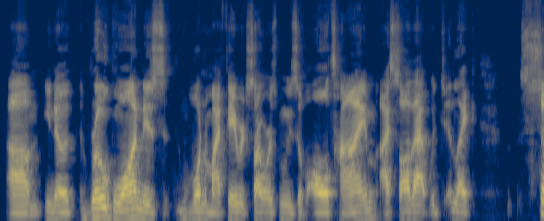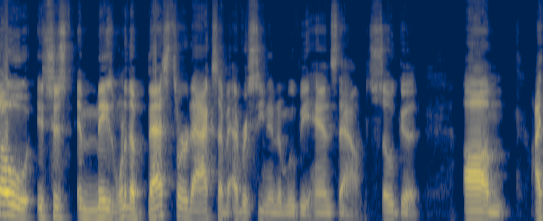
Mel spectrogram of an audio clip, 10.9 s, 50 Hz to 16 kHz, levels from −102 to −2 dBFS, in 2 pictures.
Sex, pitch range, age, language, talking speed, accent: male, 105-135 Hz, 20-39, English, 235 wpm, American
